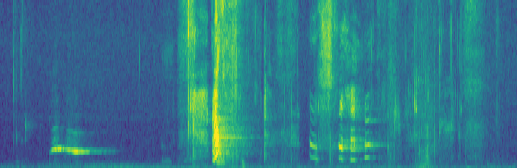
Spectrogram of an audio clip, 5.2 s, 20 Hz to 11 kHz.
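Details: A 4-month-old Boston terrier puppy throws a tantrum with a thin whine, a sharp bark and squeaky yelps.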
